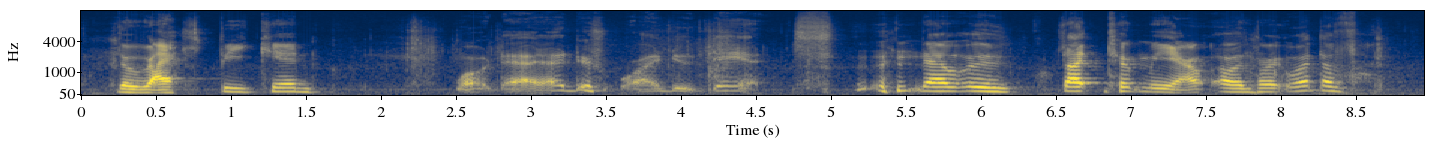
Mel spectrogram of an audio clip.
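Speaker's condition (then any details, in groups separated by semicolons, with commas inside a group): Cerebral palsy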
